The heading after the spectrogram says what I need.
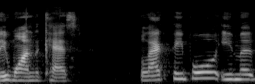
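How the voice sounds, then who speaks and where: With a Chinese accent, a woman speaks at a moderate pace in a fairly high pitch, her tone bright and sharp, her pitch varying in an ordinary way. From Inner Mongolia, China. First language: Mandarin Chinese. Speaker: actor. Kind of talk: interview. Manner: halting.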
